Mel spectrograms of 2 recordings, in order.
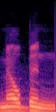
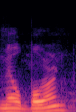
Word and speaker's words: Melbourne: So Yes, it's pronounced Melbourne, not Melbourne.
